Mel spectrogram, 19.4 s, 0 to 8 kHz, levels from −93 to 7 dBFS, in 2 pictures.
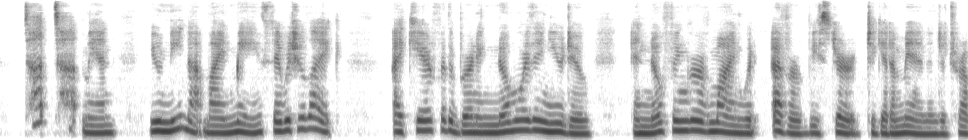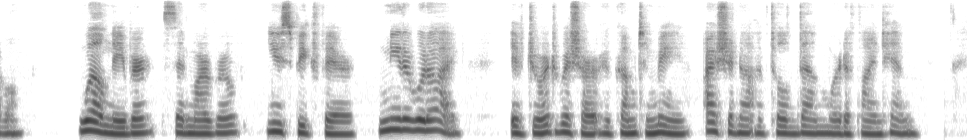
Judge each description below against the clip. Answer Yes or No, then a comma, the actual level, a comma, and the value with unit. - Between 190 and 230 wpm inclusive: Yes, average, 200 wpm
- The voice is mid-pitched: Yes, medium, 160 Hz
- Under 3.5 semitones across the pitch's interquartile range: No, average, 4.7 semitones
